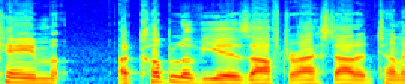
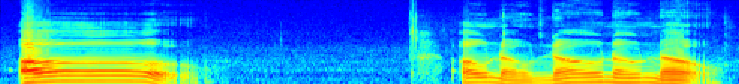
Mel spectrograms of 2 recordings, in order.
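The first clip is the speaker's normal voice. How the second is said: panicked; 6 semitones higher, 4 dB louder, much slower than usual. Real, not acted. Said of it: "I messed it all up".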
